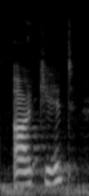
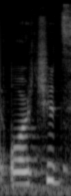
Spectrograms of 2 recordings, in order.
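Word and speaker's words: orchid: आर्किड को मैंने ऑर्चिड्स ही पढ़ा था, और मैं वही अपने चैनल को बोलती हूँ, ओके।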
